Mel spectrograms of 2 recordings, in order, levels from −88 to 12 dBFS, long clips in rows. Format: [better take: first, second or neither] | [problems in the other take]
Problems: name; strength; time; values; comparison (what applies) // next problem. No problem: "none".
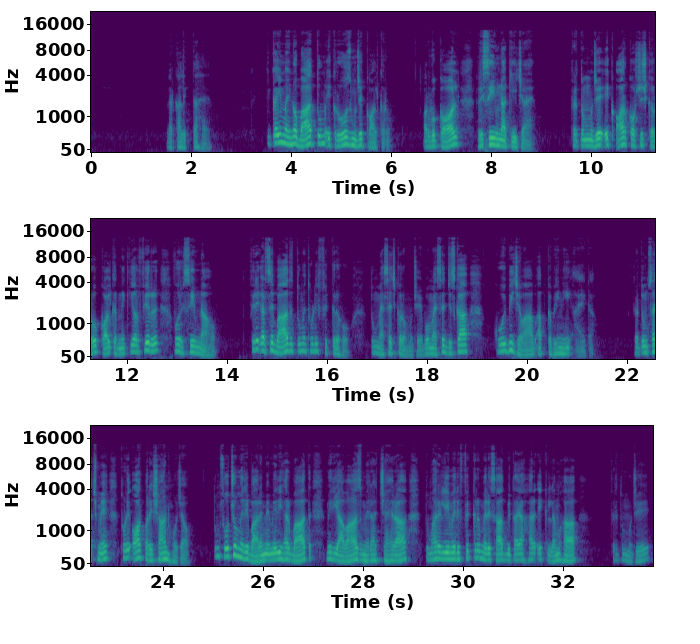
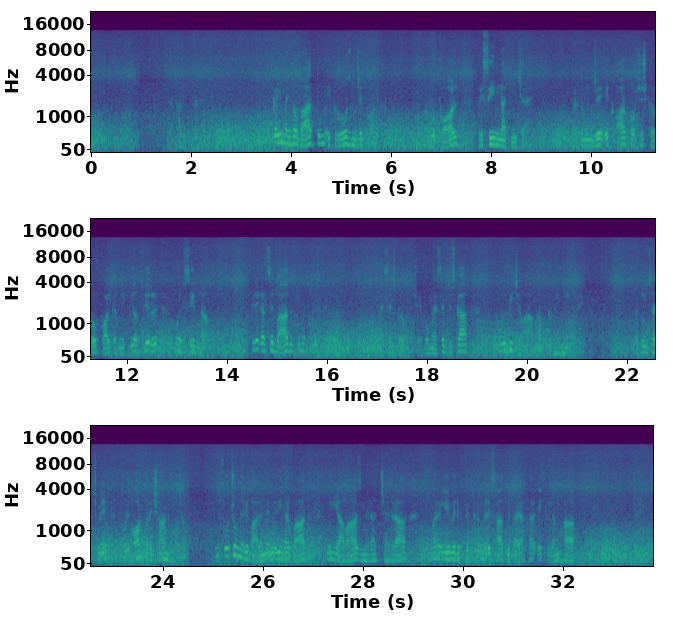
first | hiss; loud; throughout; 4 dB below the speech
